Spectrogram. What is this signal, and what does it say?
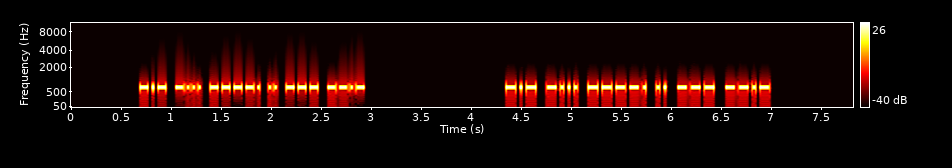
Morse code, heard as a keyed tone, about 45 wpm, 700 Hz. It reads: KB9IOQ KB9IOQ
